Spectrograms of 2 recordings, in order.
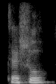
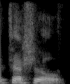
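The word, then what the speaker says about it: Teschl: you pronounce that correctly tesel tesel okay it's an L at the end okay tesel uh she's the professor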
